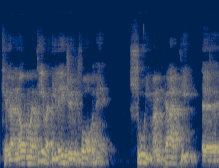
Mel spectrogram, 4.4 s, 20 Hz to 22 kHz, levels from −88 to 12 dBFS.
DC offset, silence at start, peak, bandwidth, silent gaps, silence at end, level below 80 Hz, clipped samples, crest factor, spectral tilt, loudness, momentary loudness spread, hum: under 0.1%; 0.05 s; -4 dBFS; 9.8 kHz; none; 0 s; -60 dBFS; under 0.1%; 16 dB; -6.5 dB/octave; -20 LUFS; 8 LU; none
